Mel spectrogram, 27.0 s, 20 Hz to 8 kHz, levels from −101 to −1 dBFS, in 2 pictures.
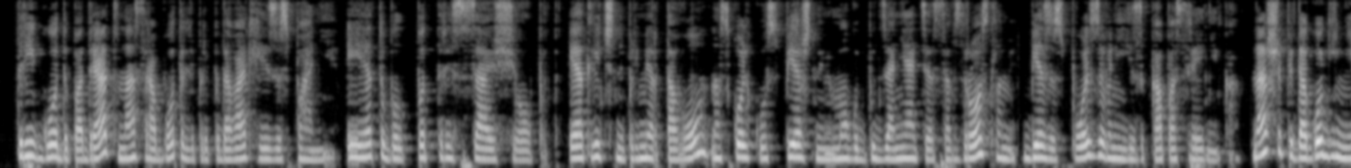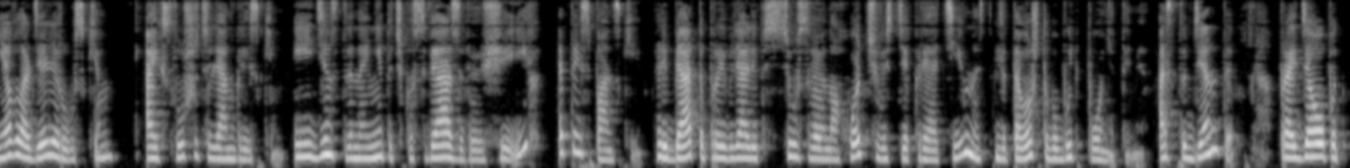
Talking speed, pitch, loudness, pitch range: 135 wpm, 205 Hz, -25 LUFS, 190-225 Hz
